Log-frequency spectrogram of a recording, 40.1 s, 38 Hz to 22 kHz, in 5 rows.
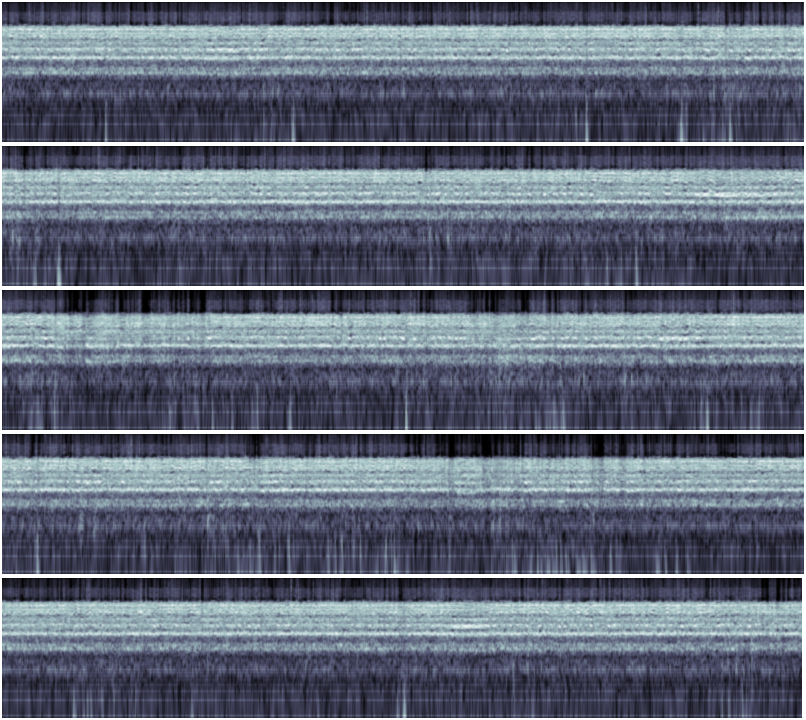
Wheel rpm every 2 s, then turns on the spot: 230, 230, 230, 230, 230, 230, 230, 230, 230, 230, 230, 230, 230, 230, 230, 230, 240, 240, 230, 230.
none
